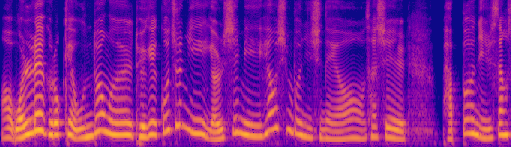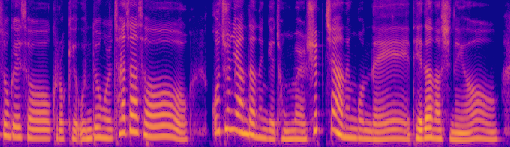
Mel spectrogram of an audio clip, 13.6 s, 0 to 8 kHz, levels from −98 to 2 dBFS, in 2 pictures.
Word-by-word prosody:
어 195 0 -3
원래 270 - +8
그렇게 250 0 +4
운동을 250 - +3
되게 220 +3 +4
꾸준히 315 - -2
열심히 220 - 0
해 280 - -2
오신 365 -2 -3
분이시네요. 185 - -5
사실 200 -6 -2 0.5
바쁜 245 +11 -2
일상속에서 200 -3 -1
그렇게 170 -2 -7
운동을 185 +2 -2
찾아서 225 - -1 0.3
꾸준히 360 +4 -3
한다는 250 - +1
게 165 -1 -4
정말 165 -1 -4
쉽지 345 - -4
않은 210 - +1
건데 170 0 -5
대단하시네요. 175 -3 0
205 Hz, 280 characters per minute, -24 LUFS, 180-255 Hz, 0.5 s, 원래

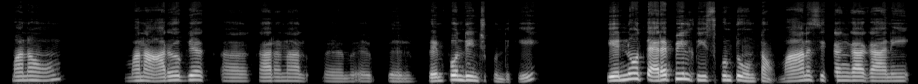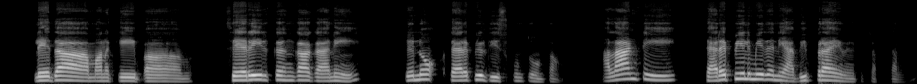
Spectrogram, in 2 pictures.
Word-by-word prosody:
మనం 195 +1 +1 0.9
మన 180 0 +1 0.2
ఆరోగ్య 200 +3 +2 0.3
ఆహ్, 160 -1 -7
కారణాలు 170 -1 -4 0.2
పే 150 - -14 0.2
పే 145 0 -12 0.2
పే 150 - -8 0.3
పెంపొందించుకుందుకి 170 - +1 0.9
ఎన్నో 225 +7 +6
థెరపీలు 225 +6 +6
తీసుకుంటూ 200 +1 0
ఉంటాం. 150 - -5 0.2
మానసికంగా 185 +1 +2
గాని. 170 +1 0 0.5
లేదా 190 +2 +4 0.3
మనకి 165 0 -4 0.2
ఆహ్, 140 -2 -6 0.5
శరీరకంగా 200 -1 +2
గాని 165 -1 -3 0.7
ఎన్నో 230 +3 -1 0.2
థెరపీలు 195 +2 -1
తీసుకుంటూ 165 -1 -12
ఉంటాం. 125 - -22 0.5
అలాంటి 235 +3 +1 0.6
థెరపీల 225 +8 0
మీద 235 -1 0
నీ 190 - -5
అభిప్రాయం 185 0 -3
ఏమిటి 130 - -23
చెప్పగలరా? 120 -3 -28
185 Hz, 100 wpm, -20 LUFS, 165-205 Hz, 0.9 s, ఎన్నో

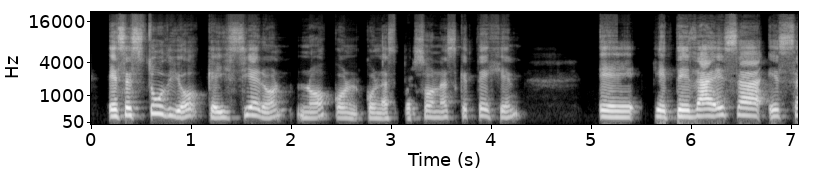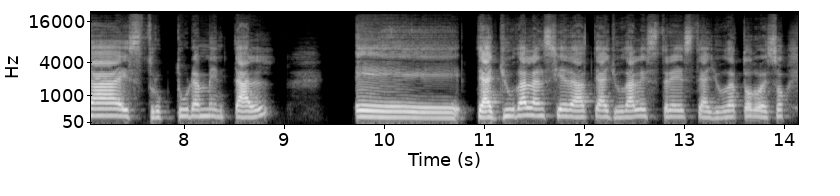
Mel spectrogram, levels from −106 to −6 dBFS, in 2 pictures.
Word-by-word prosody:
ese 205 +3 +6
estudio 230 -4 +1
que 165 - +1
hicieron, 175 +2 -2
¿no? 160 0 -4
Con 160 -4 -4
con 155 -1 -4
las 145 +1 -5
personas 170 +4 -5
que 210 - -7
tejen, 200 +1 -6 0.7
eh, 180 -3 +3
que 195 -2 +3
te 190 +2 +5
da 210 +1 +7
esa 230 -1 +3
esa 220 +2 +3
estructura 195 +1 -5
mental, 195 +1 -1 0.8
eh, 170 -4 -1
te 185 - +5
ayuda 200 +5 +3
a - - +2
la 225 -1 +2
ansiedad, 205 -3 -2
te - - -4
ayuda 180 -1 -3
al 195 +3 -2
estrés, 190 -1 -6
te - - -5
ayuda 170 +2 -5
a 190 - -14
todo - - -3
eso, 180 +3 -6
190 Hz, 145 wpm, -22 LUFS, 175-210 Hz, 0.8 s, da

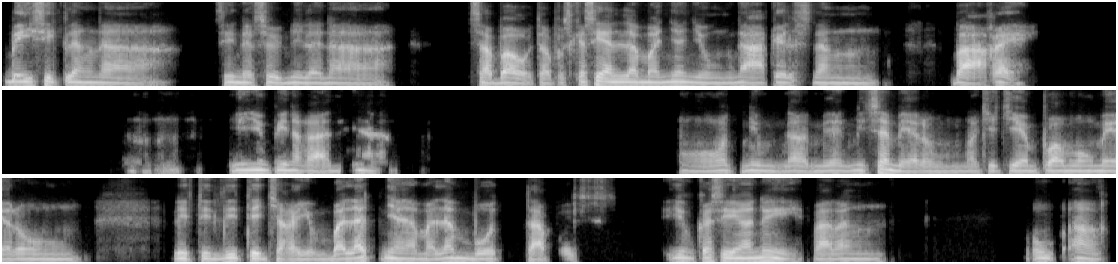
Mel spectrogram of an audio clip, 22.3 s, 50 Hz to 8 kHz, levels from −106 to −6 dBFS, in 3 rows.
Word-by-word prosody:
...basic 110 0 +2
lang 95 -1 +1
na 85 -4 -2 0.4
sini-serve 95 -2 -1
nila 90 -1 -2
na 85 -1 -1 0.9
sabaw. - - +3
Tapos - - -3
kasi 110 +3 +3
ang 110 - +5
laman 100 -1 +3
'yan 95 -2 -2
yung 90 - -5
knuckles 90 0 +1
ng 85 -2 -4 0.5
baka, - - +5
eh. - - -18 1.4
Mm. 75 -1 -15 0.4
'Yun 105 0 +2
yung - - -9
pinaka-ano 95 -4 +1
niya. 90 -4 -2 2.0
Oo, 85 +3 -4
yun-a 90 -2 -3
minsan 90 +5 0
merong 80 -1 -2 0.2
matitiyempohan 90 +1 -1
mong 90 0 -2
merong, 85 0 0 0.8
litid-litid, 95 0 +2
'tsaka 80 -2 +1
yung 80 0 -5
balat 90 +3 +5
niya 95 -4 +2
malambot, 90 0 +1
tapos 85 -1 -3 0.3
yung 110 -2 -2
kasi 110 -1 +3
ano 105 +3 +5
eh, 90 -4 -1
parang, 85 0 -2 1.0
oh 105 - +1 0.2
ah, 100 -4 +1
90 Hz, 115 wpm, -27 LUFS, 85-100 Hz, 2.0 s, ang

